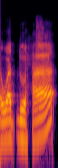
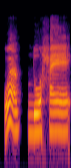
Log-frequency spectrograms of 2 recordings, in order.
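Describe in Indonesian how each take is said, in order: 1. Vokal akhirnya di antara a dan e. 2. Vokal akhirnya terdengar seperti e. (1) "taklil di antara fathah dan imalah" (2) "Imalah itu ya bunyi e"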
